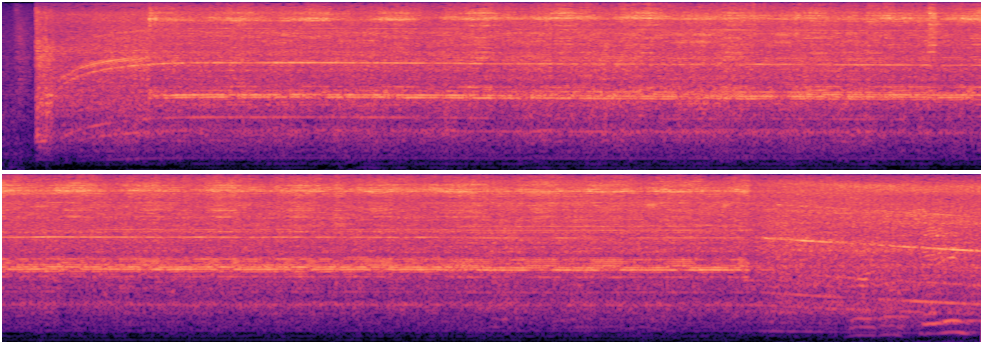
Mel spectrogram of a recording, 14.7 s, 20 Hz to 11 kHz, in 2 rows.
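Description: A lathe turns down a weld on a part from a 1929 Dodge, a loud, steady high-pitched whine that spins up at the start, holds constant, then winds down with a falling tone at the end.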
